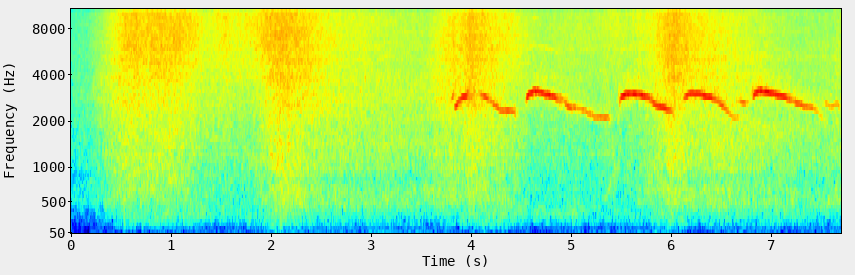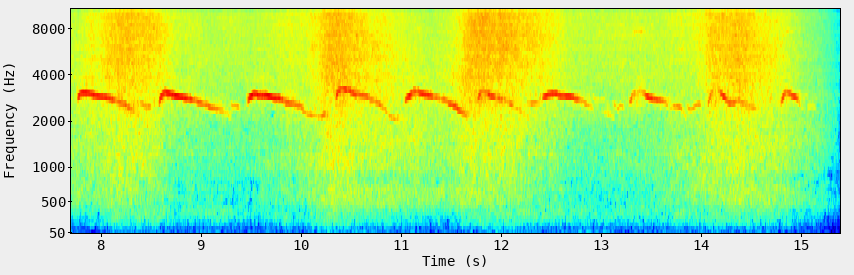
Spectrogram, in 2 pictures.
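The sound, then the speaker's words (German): Imitated seaside sounds made by a foley artist: broad, rhythmic whooshing swells like breaking waves, joined after a few seconds by a steady series of high, falling whistled cries mimicking seagulls, all fairly loud. “Es klang wie, wenn man am Meer ist und dann fliegen da halt so Möwen.”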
